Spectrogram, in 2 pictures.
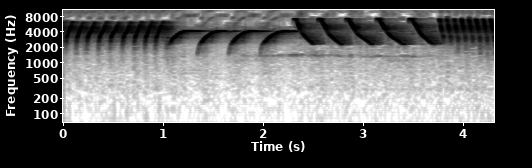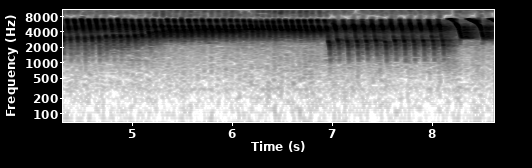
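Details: Singing canary moving from quick rolling notes into slower arched whistles that rise and fall. Falling sweeps follow, then a long, steady, rattling trill with a brief lower-pitched section near the end.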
